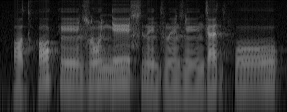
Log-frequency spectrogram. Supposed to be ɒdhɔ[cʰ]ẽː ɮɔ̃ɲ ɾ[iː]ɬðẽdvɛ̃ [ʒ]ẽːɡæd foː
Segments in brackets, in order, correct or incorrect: incorrect: k, incorrect: eː, incorrect: ɮ

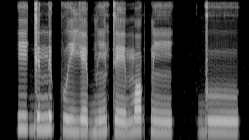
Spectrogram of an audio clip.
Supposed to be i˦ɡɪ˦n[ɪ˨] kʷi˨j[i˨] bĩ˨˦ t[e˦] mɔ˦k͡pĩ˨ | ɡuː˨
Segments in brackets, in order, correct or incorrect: incorrect: ɪ˦, incorrect: e˨, incorrect: e˨

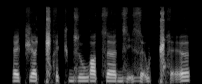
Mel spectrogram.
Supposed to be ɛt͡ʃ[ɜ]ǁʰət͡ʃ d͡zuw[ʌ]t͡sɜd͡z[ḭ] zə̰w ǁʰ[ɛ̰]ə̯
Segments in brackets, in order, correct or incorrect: correct, incorrect: ɒ, correct, correct

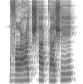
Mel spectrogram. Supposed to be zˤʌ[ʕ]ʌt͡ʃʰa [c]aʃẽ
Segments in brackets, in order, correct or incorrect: correct, incorrect: k

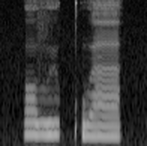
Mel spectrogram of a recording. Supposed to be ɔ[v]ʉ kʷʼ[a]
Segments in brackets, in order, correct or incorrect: correct, correct

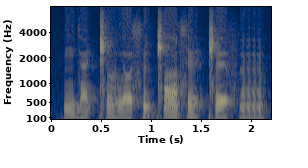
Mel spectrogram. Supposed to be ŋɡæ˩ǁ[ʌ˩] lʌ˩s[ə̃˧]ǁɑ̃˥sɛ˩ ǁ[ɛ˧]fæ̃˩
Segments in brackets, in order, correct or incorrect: correct, correct, correct

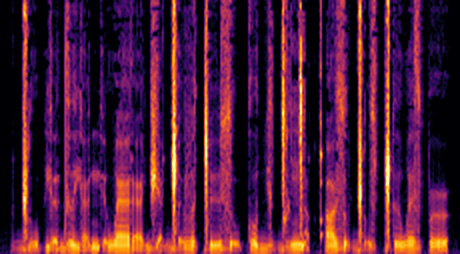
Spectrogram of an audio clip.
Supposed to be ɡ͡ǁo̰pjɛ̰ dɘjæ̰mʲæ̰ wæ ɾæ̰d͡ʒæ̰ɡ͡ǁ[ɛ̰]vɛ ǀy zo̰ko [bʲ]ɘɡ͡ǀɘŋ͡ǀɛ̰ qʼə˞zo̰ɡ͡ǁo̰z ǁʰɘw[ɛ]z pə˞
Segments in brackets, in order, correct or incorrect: correct, correct, correct

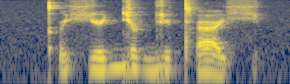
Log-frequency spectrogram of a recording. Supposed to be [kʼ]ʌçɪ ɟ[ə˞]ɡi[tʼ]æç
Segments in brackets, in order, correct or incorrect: correct, correct, correct

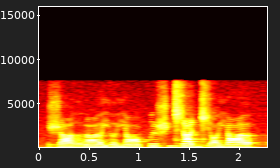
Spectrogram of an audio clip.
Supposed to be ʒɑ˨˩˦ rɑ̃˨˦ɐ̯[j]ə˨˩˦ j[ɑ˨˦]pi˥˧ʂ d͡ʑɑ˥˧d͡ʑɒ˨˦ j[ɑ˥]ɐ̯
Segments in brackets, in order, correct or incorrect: correct, incorrect: ɑ̃˨˦, correct

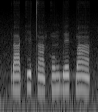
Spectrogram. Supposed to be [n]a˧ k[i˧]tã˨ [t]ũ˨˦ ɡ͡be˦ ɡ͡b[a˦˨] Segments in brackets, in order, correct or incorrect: incorrect: ɾ, correct, incorrect: k, incorrect: ã˦˨

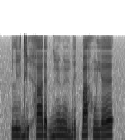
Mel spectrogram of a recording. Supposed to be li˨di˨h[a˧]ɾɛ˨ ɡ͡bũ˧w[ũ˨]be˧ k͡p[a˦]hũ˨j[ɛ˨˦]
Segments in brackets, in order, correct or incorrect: correct, correct, incorrect: a˧, correct

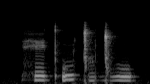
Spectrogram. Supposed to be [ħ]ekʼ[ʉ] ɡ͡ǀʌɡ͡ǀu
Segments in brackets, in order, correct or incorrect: incorrect: h, incorrect: u

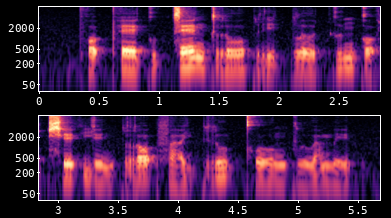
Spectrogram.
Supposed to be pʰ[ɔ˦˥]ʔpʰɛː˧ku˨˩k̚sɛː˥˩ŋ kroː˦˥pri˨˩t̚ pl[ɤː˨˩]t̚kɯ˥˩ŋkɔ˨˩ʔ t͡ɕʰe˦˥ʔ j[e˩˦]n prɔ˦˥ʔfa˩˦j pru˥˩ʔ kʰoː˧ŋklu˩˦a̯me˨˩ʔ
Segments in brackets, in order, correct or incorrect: incorrect: ɔ˨˩, correct, correct

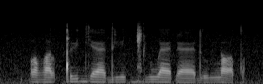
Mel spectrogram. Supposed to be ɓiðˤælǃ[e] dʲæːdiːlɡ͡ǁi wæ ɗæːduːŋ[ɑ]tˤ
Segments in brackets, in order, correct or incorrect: incorrect: y, correct

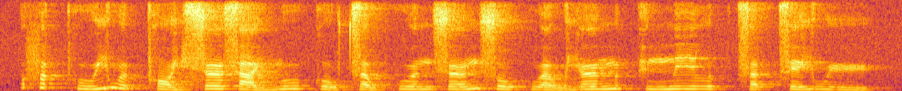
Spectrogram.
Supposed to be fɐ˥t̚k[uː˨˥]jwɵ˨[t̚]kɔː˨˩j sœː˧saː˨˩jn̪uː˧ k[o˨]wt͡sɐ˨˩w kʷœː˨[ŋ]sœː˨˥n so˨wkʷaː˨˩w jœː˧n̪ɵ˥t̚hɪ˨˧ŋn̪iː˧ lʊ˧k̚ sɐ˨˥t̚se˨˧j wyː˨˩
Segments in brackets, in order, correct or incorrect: correct, correct, incorrect: o˨˩, incorrect: n

